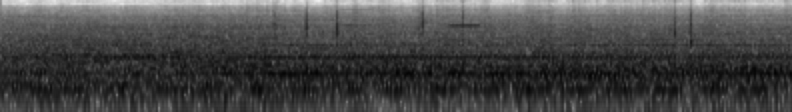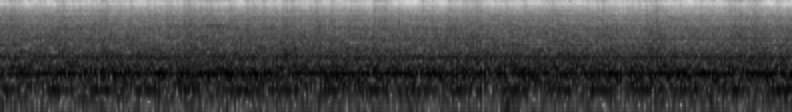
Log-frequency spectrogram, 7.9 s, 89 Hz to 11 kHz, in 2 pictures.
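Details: 15-year-old never-serviced AC condenser; loud steady mechanical drone, mid-pitched hum over coarse rushing; loud condenser fan motor noise, amps low against a 1.1 rating; bearings suspected, not confirmed, motor to be replaced after capacitor check.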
